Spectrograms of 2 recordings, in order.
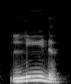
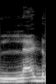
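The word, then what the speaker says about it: lead: जब नाउन के रूप में लीड को मैं कहता हूं लेड बोला जाता है। लीड नहीं बोला जाता वैसे ही।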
